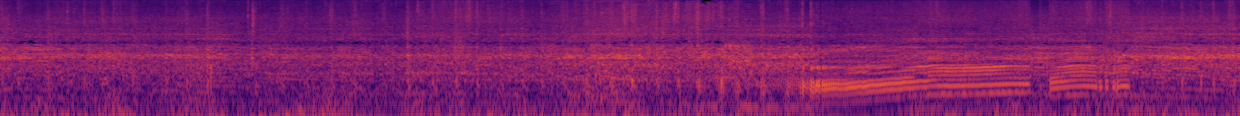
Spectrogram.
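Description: Dirt bike engine running over rough, noisy ground, revving up about eight seconds in with its pitch climbing for a couple of seconds before it drops off.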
